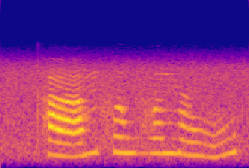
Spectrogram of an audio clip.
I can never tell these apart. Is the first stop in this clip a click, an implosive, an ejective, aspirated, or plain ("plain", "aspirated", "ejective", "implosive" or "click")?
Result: aspirated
